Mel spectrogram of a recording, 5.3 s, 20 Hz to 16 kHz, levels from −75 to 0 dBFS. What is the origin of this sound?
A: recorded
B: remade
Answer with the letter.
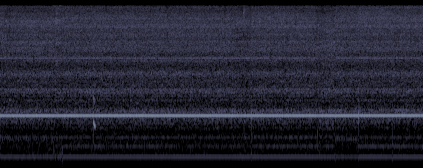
A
